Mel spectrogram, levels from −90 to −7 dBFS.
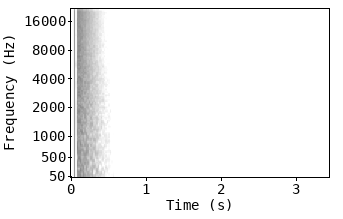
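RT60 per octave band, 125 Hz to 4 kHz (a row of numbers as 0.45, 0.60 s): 0.75, 0.70, 0.70, 0.70, 0.70, 0.65 s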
